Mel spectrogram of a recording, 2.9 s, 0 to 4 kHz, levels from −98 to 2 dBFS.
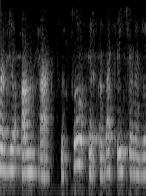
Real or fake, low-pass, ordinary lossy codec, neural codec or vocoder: fake; 3.6 kHz; AAC, 24 kbps; codec, 16 kHz, 8 kbps, FunCodec, trained on Chinese and English, 25 frames a second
